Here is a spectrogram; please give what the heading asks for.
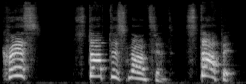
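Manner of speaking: sharp, high shout, slow; angry mother. Acted. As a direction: cut the tantrum off hard. Mother snaps at crying child.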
